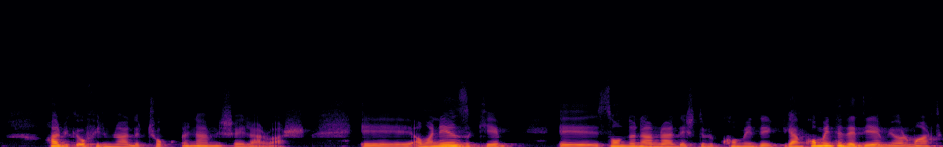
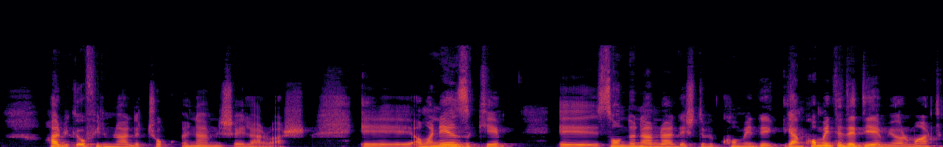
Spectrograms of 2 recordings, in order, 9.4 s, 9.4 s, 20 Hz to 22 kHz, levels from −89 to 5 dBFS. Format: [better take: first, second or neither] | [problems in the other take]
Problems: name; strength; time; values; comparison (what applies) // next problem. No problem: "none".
second | muffled; very; fading above 1.5 kHz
